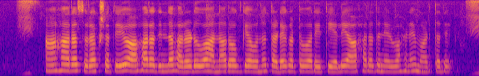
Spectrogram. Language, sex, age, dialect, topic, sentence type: Kannada, female, 36-40, Mysore Kannada, agriculture, statement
